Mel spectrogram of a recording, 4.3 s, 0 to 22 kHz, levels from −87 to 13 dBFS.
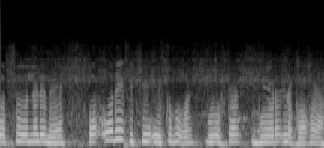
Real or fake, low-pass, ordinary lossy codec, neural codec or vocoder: fake; 7.2 kHz; none; vocoder, 44.1 kHz, 80 mel bands, Vocos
